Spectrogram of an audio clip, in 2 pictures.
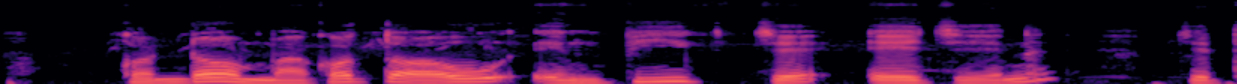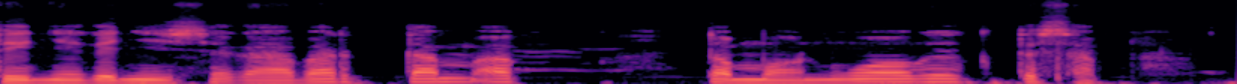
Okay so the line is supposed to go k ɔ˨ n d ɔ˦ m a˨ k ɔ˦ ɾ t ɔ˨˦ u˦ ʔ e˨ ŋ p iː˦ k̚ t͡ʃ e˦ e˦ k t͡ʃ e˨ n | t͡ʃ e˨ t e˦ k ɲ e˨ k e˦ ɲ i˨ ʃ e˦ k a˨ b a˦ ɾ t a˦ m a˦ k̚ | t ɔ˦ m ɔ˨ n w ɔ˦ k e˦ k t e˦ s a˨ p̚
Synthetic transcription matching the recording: k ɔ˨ n d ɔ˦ m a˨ k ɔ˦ t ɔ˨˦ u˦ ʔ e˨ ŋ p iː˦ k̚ t͡ʃ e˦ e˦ t͡ʃ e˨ n | t͡ʃ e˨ t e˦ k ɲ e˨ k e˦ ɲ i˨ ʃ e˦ k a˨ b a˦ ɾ t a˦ m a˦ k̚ | t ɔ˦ m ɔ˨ n w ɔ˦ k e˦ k t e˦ s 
